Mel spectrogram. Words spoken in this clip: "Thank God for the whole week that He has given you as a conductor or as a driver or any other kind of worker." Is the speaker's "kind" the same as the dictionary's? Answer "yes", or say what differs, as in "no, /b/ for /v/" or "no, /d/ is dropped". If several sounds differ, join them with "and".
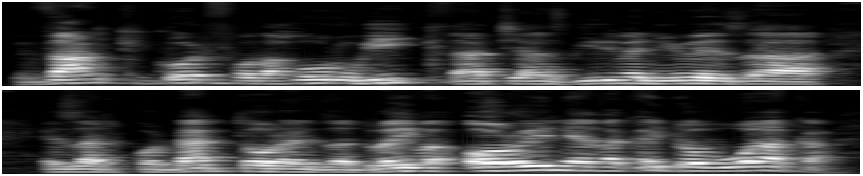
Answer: no, /n/ is dropped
